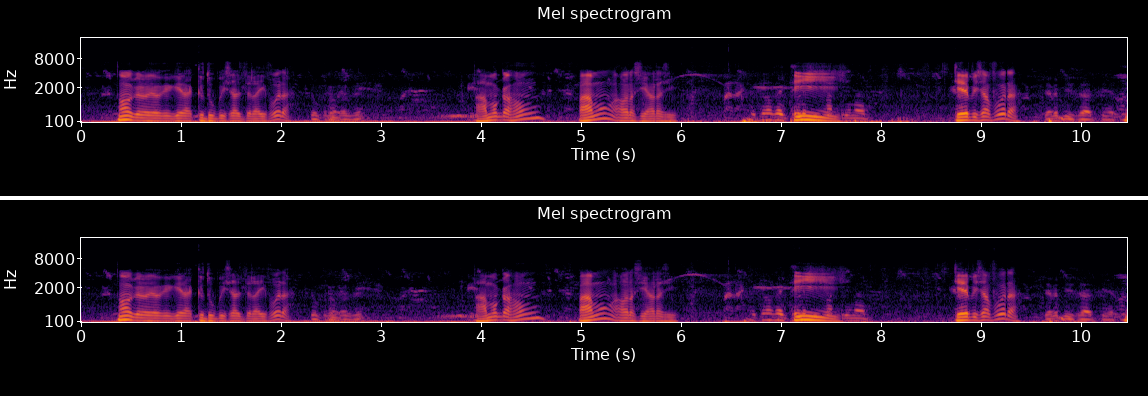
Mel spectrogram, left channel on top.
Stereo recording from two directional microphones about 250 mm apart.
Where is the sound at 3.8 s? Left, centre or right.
Centre.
